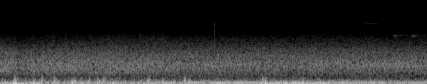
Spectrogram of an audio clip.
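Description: A Doberman's paws thudding on grass turf as it runs close by, a quick uneven run of soft thumps in the first second or so, followed by a steady low rumble.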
